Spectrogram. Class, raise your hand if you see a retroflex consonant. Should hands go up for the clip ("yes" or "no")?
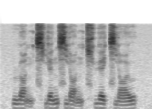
yes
